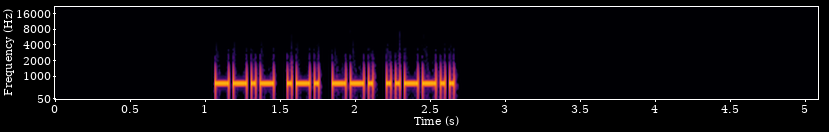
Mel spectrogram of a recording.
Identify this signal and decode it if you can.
Morse code, heard as a keyed tone, about 41 wpm, 700 Hz. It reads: QRG?
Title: Q-Codes with Spoken Meaning - 40wpm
